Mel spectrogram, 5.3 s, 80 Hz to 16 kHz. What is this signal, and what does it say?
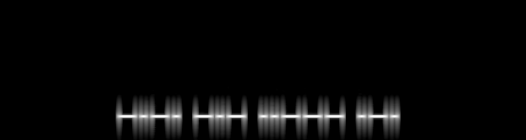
Morse code, heard as a keyed tone, about 22 wpm, 700 Hz. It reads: CK2R
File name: practice / 22wpm / Four Letter-Number Combinations - 22wpm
